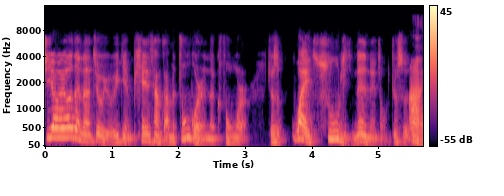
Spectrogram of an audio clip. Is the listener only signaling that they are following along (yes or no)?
no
